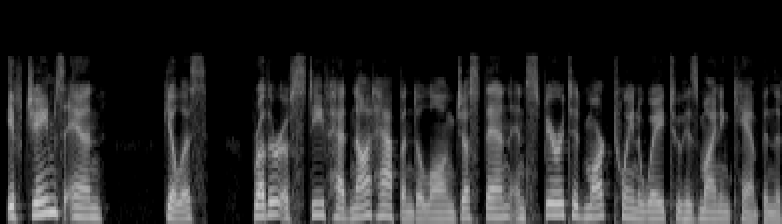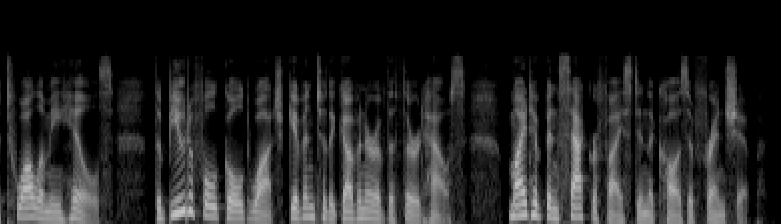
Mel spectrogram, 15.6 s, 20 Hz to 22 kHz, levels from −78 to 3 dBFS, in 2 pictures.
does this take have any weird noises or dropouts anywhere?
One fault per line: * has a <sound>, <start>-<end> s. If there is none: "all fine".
all fine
